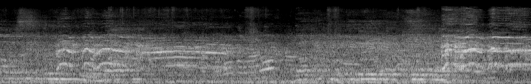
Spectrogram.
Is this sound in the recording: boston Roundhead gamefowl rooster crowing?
yes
